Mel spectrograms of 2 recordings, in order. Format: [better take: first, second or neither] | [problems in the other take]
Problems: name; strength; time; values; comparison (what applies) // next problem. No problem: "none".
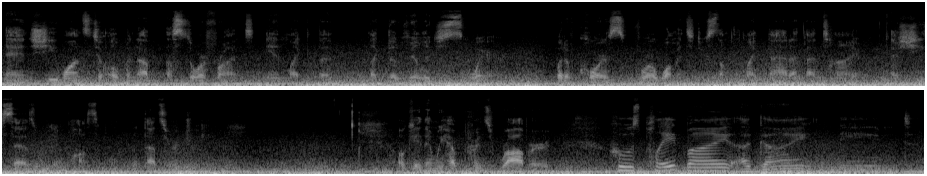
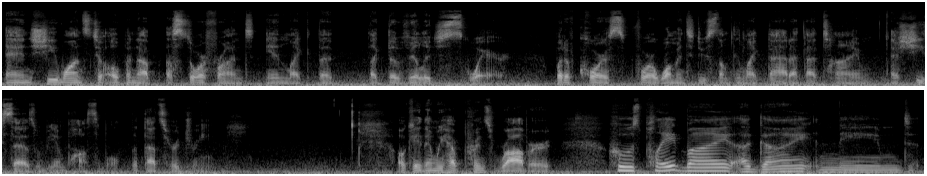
second | low rumble; loud; throughout; 5 dB below the speech; faint in the second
